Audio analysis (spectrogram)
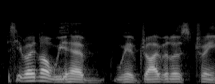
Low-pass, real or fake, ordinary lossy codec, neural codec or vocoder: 7.2 kHz; fake; none; codec, 16 kHz, 16 kbps, FunCodec, trained on LibriTTS, 50 frames a second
